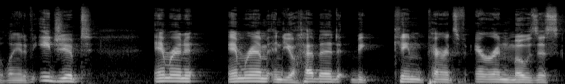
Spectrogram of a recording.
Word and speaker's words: Jochebed: That in the English spelling, that looks like it would be like Jochebed, but this is one of those ones where I actually kind of know the Hebrew pronunciation. Thank you, Prince of Egypt movie. It's pronounced Yochebed.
